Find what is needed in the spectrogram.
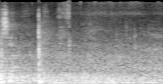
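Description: Chalk writing on a blackboard: faint scratching strokes with one sharper tap about half a second in.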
